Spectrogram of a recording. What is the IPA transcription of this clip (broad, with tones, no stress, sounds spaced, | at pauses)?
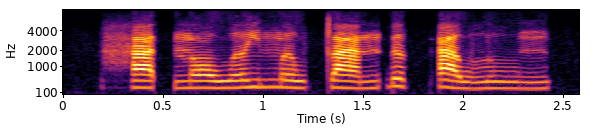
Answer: h a˨˩ t̚ n ɔ˨˩ w ə˧ j m ə˨˩˨ w t̪ a˨˩˦ n ɗ ə˦˥ k̚ ʔ a˨˩˨ w l u˨˩˨ ŋ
